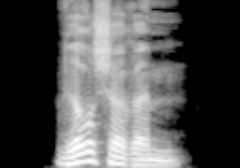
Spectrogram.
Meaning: strong dative masculine/neuter singular comparative degree of wirsch
- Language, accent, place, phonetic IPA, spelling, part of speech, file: German, Germany, Berlin, [ˈvɪʁʃəʁəm], wirscherem, adjective, De-wirscherem.ogg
